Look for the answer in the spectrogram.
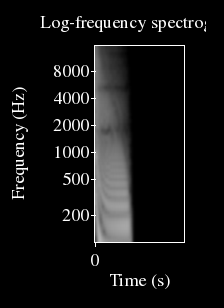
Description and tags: Distorted kick created with F.L. Studio. Blood Overdrive, Parametric EQ, Stereo enhancer, and EQUO effects were used.
distortion, drumloop, beat, hard, drum, trance, kick, progression, synth, distorted, techno, hardcore, kickdrum, bass, melody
